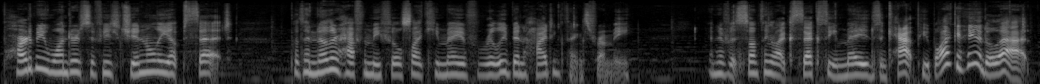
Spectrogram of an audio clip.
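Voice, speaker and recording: A woman reading a visual novel aloud as expressive first-person narration, with a playful, teasing manner. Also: a little high, fairly quick, soft background music.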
